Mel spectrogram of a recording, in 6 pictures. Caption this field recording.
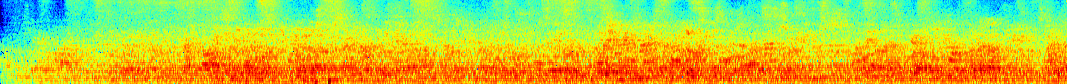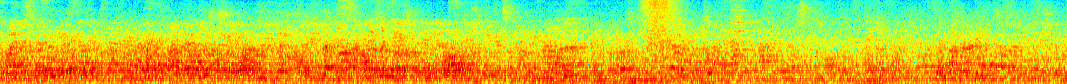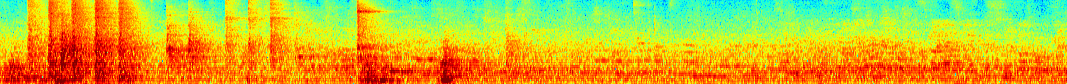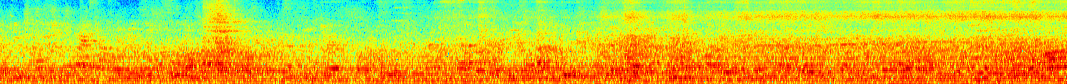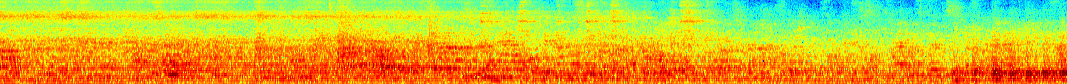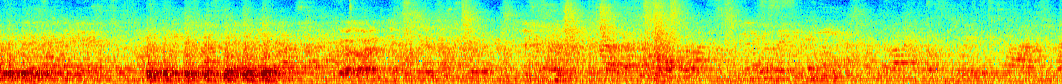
coffee house bustling with customers.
